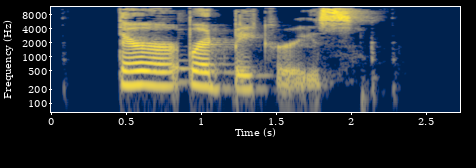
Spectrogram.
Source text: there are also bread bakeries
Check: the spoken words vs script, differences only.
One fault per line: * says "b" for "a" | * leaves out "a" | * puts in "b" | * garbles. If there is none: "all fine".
* leaves out "also"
